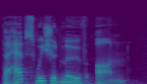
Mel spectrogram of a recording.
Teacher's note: this falling intonation makes it a more definite statement rather than a suggestion · The first one, "perhaps we should move on," is phrased as a suggestion, but it is said in a firm way with a falling intonation at the end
